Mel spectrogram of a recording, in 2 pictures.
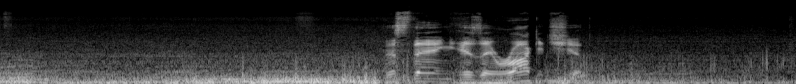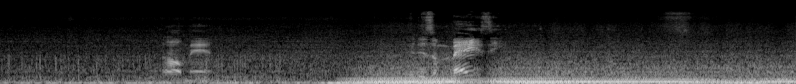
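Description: Tyres hum steadily on a highway.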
